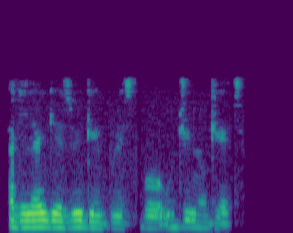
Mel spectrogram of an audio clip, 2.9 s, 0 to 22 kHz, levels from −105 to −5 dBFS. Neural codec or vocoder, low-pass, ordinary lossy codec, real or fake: none; 5.4 kHz; MP3, 48 kbps; real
